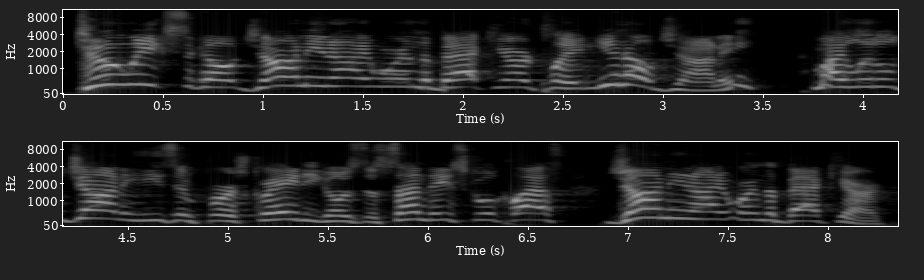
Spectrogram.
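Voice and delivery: high, eager storytelling voice; excited lady telling. Acted. Lady explains the cat to her pastor, high and excited. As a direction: pitch it high and gush to the pastor.

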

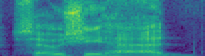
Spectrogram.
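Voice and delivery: quick emphatic agreement; crying out. A narrator's reading. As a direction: cry it out eagerly. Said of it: "cried Scrooge".

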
